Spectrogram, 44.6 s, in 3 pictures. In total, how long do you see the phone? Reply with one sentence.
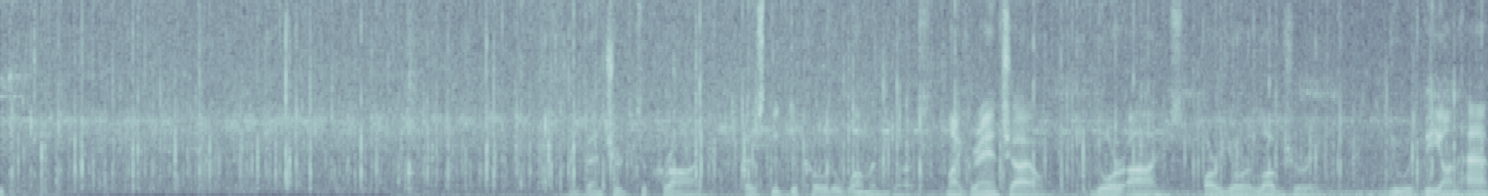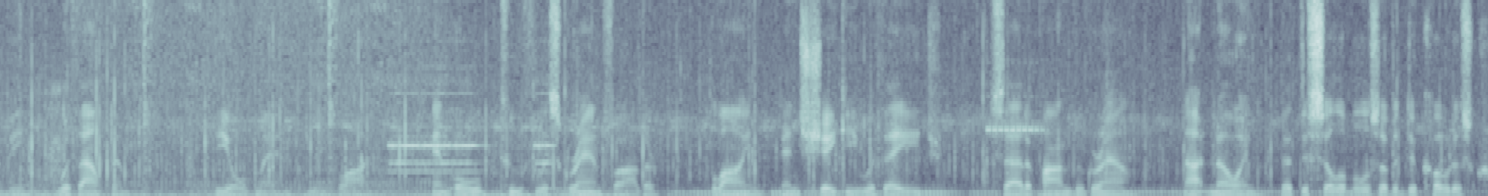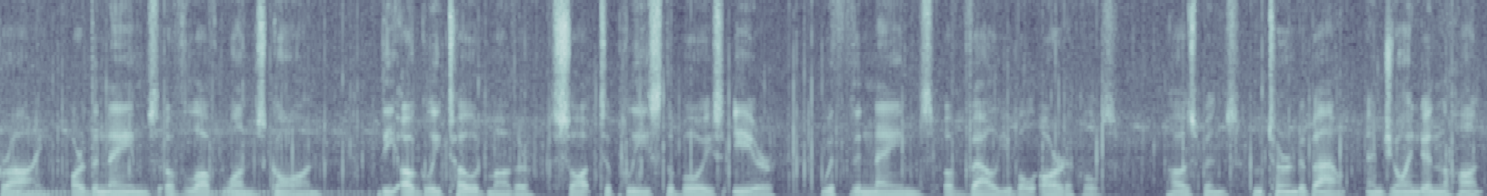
The phone can be heard for 2 seconds in total.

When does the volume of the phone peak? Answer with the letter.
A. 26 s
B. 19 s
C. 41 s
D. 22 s
B.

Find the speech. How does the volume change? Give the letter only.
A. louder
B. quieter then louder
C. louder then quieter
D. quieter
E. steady
E.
